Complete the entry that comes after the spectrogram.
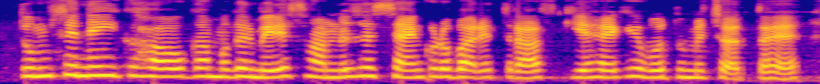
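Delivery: ordinary delivery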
